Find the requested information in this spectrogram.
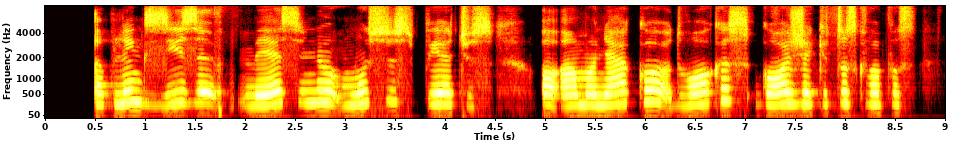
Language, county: Lithuanian, Vilnius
